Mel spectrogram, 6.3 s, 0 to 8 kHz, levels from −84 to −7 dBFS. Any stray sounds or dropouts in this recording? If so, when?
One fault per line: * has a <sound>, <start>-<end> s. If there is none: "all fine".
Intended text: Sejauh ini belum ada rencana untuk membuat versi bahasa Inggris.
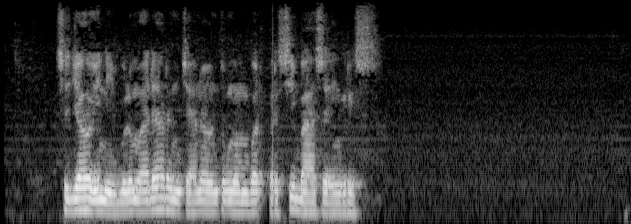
all fine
